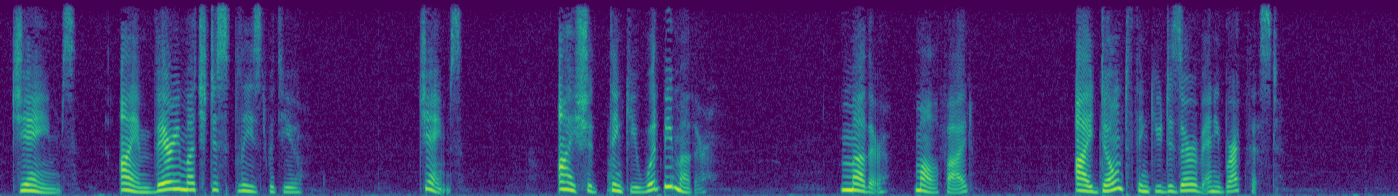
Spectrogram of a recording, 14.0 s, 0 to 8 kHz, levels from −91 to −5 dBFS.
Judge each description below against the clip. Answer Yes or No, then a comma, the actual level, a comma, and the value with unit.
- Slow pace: Yes, slow, 105 wpm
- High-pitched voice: Yes, high, 230 Hz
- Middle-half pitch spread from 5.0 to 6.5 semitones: Yes, wide, 5.5 semitones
